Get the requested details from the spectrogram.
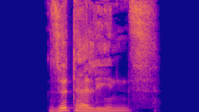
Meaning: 1. genitive singular of Sütterlin 2. plural of Sütterlin
- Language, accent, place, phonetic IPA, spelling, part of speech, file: German, Germany, Berlin, [ˈzʏtɐliːns], Sütterlins, noun, De-Sütterlins.ogg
